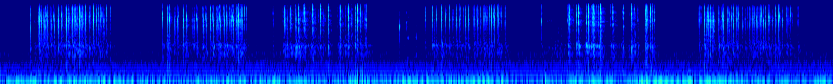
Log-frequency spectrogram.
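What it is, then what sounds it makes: Hardcover spiral notebook. Long acrylic nails tap quickly on the cover and spiral of a small black hardcover spiral notebook. The result is six bursts of rapid, crisp, bright clicking separated by short pauses, over a faint low steady hum.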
